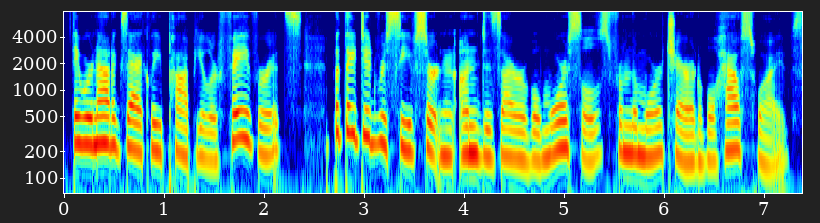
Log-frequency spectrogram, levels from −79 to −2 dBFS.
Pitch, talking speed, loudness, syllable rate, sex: 200 Hz, 145 wpm, -19 LUFS, 5.8 syllables/s, female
